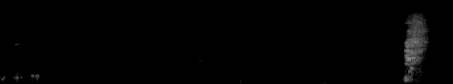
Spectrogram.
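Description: A single sharp sneeze bursts out near the end after a few seconds of near silence and faint small sounds, with brief soft voice sounds at the start.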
